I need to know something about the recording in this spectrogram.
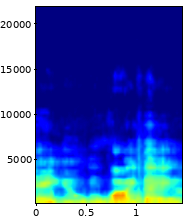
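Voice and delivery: put-on very thick, drawn-out Mexican accent. Quoting an immigration agent from the story, in a heavy Mexican accent. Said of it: "the biggest Mexican accent you could ever think of".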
